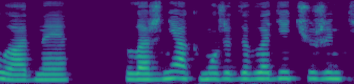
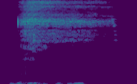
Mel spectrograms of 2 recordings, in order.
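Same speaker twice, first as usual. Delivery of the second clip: breathy urgent hush, no voice; whispered shush; 12 dB quieter than usual. Acted. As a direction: shush them in a sharp whisper. Urgent hush, danger outside.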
